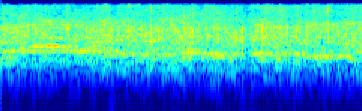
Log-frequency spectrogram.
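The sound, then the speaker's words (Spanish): Church audience applauding during a worship service: dense, steady clapping of many hands at an even, moderate level throughout, with faint voices mixed in. “Vamos, vamos, aplaudan al Dios de Dios en esta hora.”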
